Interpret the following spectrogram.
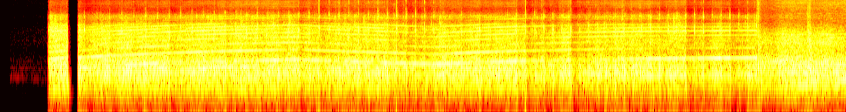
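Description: A loud, high horn blast held for about five seconds, its pitch slowly rising and falling, over a noisy background with a few sharp clicks; it cuts off just before the end.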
